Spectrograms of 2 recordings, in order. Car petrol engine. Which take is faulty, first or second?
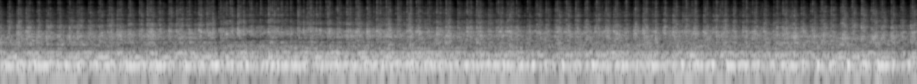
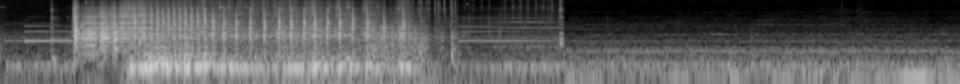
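second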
